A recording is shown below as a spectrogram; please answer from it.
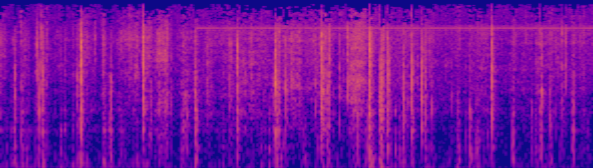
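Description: Fingertips tap and scratch the front of a chicory pouch, a foil-lined plastic coffee bag, which crinkles as it is handled. Many quick, dry taps and crackly scratches sound close and quiet, with bright crinkling spread throughout.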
